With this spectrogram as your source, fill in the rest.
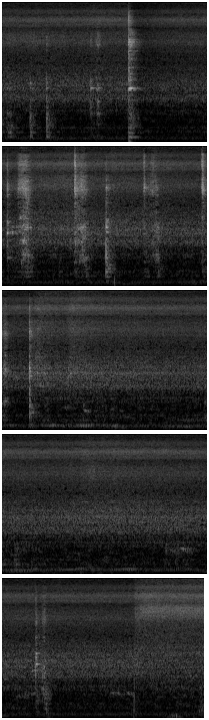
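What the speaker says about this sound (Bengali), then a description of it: "শাকটা একটা ডাল ঘুটনির সাহায্যে এইভাবে থেতু করে নেবেন।" Telakucha (ivy gourd) leaf greens being crushed with a wooden dal masher, giving repeated soft thuds and squelches at an irregular pace, close and moderately loud over a faint steady hiss.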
